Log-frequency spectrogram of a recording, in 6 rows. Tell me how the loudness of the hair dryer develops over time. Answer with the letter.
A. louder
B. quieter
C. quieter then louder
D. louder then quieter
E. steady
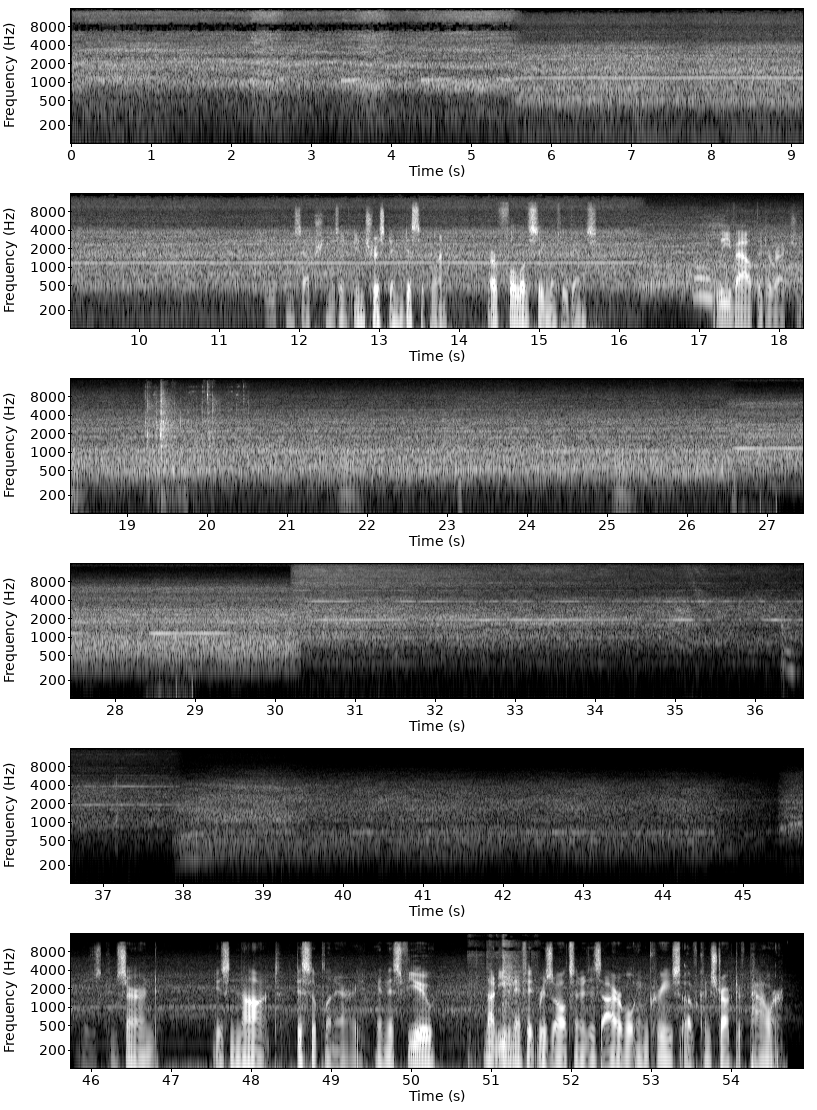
B.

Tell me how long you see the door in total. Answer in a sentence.
You can hear the door for 2 seconds altogether.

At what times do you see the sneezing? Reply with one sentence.
The sneezing can be heard from 16.9 to 17.4 s.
